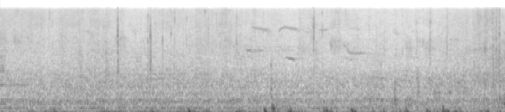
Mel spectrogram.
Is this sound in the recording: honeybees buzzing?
yes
